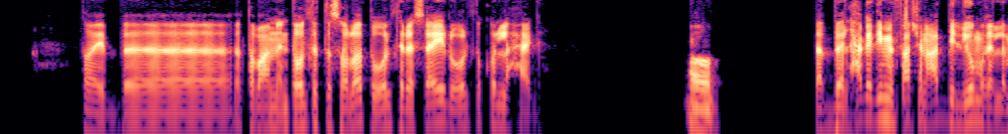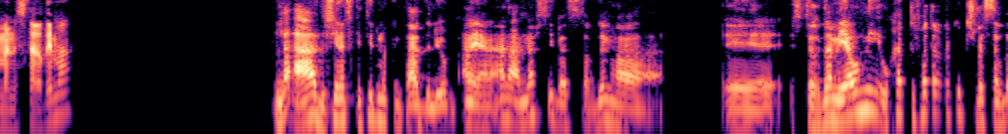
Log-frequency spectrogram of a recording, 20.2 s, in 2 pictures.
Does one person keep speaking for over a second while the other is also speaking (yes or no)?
no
